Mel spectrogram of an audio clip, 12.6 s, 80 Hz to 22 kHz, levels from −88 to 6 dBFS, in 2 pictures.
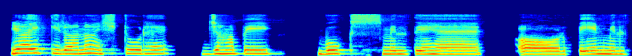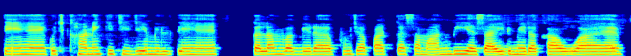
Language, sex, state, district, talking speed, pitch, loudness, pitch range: Hindi, female, Bihar, Purnia, 155 wpm, 225 Hz, -15 LUFS, 215-250 Hz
